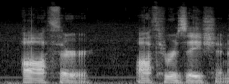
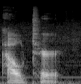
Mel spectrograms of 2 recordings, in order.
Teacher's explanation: the th kind of came out like a T. So I would say author, authorization, and they kind of did outer.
